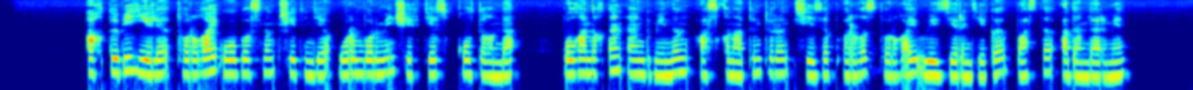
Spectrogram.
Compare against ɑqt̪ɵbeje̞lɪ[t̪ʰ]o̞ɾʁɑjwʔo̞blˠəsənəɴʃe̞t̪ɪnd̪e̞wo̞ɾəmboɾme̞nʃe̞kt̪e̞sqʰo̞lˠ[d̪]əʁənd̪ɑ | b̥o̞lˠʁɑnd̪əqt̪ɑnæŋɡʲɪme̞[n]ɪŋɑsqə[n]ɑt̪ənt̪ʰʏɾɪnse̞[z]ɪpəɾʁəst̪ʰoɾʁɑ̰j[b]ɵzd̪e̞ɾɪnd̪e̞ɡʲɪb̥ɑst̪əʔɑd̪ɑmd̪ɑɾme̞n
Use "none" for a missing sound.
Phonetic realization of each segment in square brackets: t̪ʰ, t̪, n, n, z, w

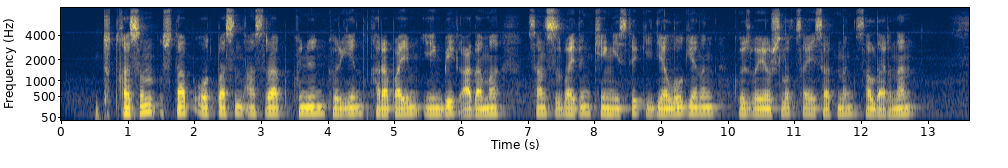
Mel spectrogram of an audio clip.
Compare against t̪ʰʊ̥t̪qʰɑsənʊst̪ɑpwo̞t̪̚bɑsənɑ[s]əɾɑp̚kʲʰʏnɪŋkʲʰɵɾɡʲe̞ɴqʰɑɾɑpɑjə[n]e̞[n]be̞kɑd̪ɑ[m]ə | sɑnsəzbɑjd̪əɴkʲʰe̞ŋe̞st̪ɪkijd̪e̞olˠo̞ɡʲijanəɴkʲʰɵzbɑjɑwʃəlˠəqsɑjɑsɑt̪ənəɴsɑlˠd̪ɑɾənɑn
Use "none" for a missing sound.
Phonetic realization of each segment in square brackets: s, m, ŋ, m

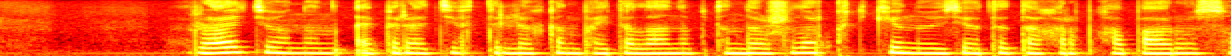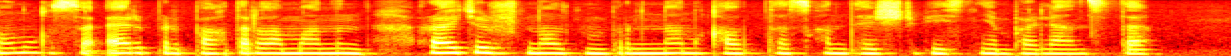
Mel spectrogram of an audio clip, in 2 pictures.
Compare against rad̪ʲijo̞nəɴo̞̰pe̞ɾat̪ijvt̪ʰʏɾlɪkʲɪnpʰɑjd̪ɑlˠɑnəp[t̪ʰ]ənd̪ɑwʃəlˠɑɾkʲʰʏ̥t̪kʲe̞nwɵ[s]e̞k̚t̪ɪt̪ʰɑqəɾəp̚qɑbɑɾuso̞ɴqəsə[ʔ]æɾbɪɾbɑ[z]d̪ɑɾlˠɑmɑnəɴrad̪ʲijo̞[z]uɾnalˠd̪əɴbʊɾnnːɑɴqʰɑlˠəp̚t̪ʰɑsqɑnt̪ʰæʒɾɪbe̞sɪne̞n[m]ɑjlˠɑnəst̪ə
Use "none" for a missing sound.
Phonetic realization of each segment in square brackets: t̪ʰ, z, ʔ, ʁ, ʒ, b

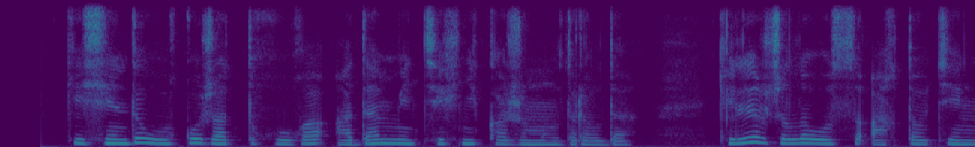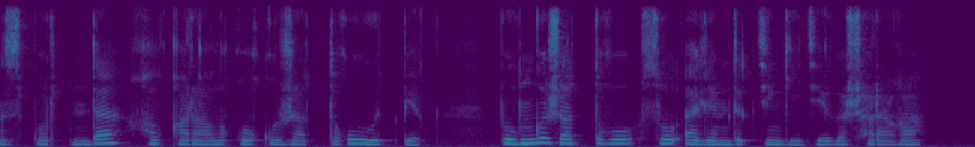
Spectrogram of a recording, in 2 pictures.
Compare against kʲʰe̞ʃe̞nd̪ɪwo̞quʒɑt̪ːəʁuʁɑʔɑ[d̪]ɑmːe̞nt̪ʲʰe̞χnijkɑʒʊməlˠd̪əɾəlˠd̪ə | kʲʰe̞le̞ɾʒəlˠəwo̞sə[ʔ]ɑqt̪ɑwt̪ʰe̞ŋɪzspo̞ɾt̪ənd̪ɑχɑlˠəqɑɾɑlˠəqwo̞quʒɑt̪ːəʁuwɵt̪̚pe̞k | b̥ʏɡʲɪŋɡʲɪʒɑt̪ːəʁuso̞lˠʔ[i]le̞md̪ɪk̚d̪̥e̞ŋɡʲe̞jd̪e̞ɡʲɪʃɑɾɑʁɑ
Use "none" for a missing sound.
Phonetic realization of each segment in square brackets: d̪, ʔ, æ

